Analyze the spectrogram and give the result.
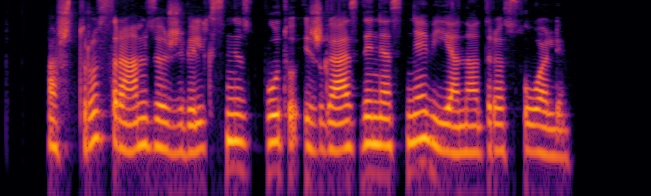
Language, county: Lithuanian, Vilnius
